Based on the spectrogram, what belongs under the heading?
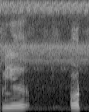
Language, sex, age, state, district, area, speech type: Santali, male, 18-30, West Bengal, Bankura, rural, spontaneous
